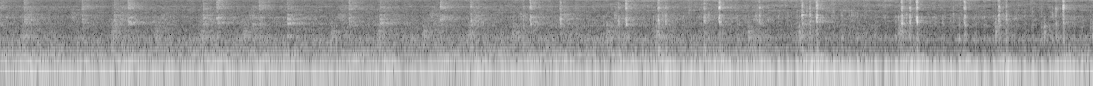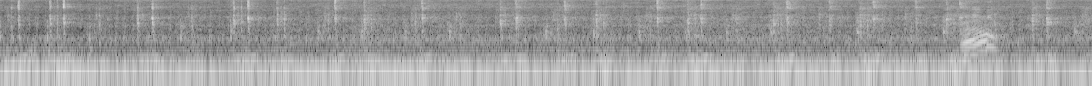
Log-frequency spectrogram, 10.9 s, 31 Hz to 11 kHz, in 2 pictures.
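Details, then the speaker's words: 1940s Oliver 70 tractor running after about 12 years, misfire still present, oil pressure okay; loose tapping knock about twice a second over lumpy idle, owner suspects valves adjusted poorly, earlier called it a possible slight rod knock. "honestly that knocking sound it sounds like it's coming from up top maybe when I adjusted these valves I probably should have adjusted them"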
